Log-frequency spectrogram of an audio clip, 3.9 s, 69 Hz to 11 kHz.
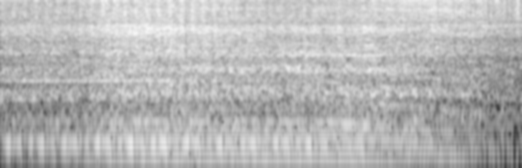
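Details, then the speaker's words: Massey Ferguson 202 diesel tractor with newly fitted alternator used as belt tensioner (not charging yet, pulley wrong): steady idle with an even low thump, no belt squeal or chirp; pulley not slipping and stays cool. "It's flying, and it doesn't get hot. So I've been checking it, let it run for a bit, and check the pulley."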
